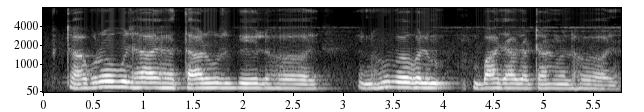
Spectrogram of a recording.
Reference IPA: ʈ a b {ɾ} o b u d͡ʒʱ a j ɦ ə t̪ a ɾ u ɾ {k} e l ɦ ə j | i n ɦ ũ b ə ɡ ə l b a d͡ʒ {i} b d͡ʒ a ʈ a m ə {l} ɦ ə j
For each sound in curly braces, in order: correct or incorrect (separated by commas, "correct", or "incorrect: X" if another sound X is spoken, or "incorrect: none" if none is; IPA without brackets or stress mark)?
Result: correct, incorrect: ɡ, incorrect: a, correct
